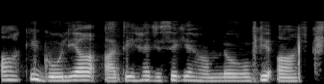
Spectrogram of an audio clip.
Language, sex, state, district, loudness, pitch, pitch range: Hindi, female, Uttarakhand, Uttarkashi, -18 LUFS, 185 Hz, 165-200 Hz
